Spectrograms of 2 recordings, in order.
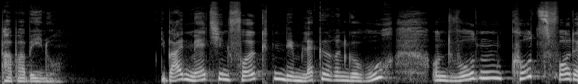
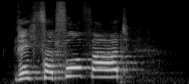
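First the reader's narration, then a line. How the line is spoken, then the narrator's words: Roaring. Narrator (German): brüllte er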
